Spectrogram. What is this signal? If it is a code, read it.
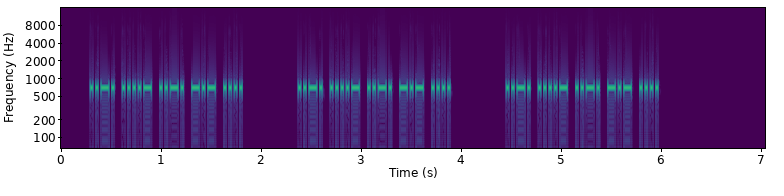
Morse code, heard as a keyed tone, about 42 wpm, 700 Hz. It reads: F4FKH F4FKH F4FKH
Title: DXCC-100 Call Signs - 5 Characters - Repeated 3x - 45wpm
